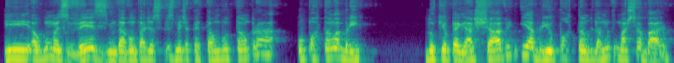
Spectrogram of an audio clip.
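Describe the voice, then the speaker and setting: A man lectures a class in a quick, conversational way, often repeating words to drive a point home. His voice is dark and mellow, with a slightly husky grain. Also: on the high side. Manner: says himself he talks fast. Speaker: lecturer on mental health therapy.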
